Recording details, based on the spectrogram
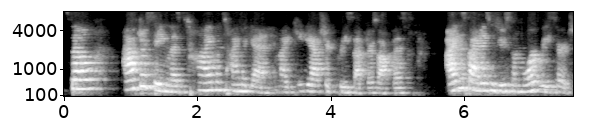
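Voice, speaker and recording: A woman's voice: on the high side, muffled recording. A young woman in her twenties, a medical student giving an upbeat prepared talk and counting off her points one by one. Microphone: no working mic, heard from afar. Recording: echoey hall from far off.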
